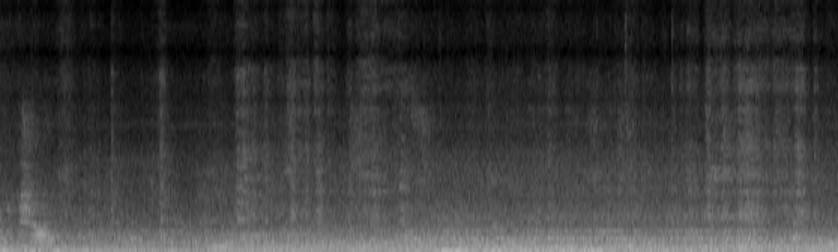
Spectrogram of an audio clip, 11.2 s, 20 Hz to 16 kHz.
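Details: Kawasaki Heavy Industries & CRRC Sifang CT251 train set 2034 (carriage 20342), filmed 28 January 2024 running Upper Thomson → Bright Hill → Mayflower: a thin steady wheel squeal over the rumble and wheel clatter, flaring briefly mid-run.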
